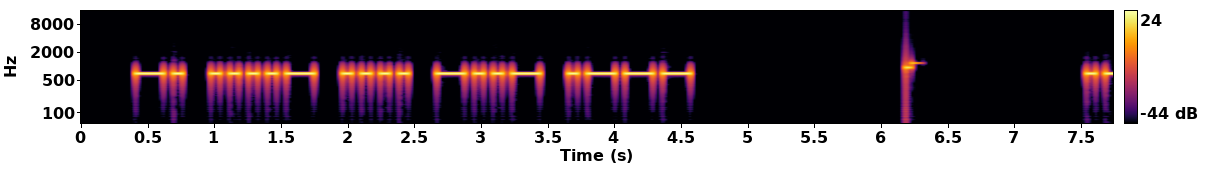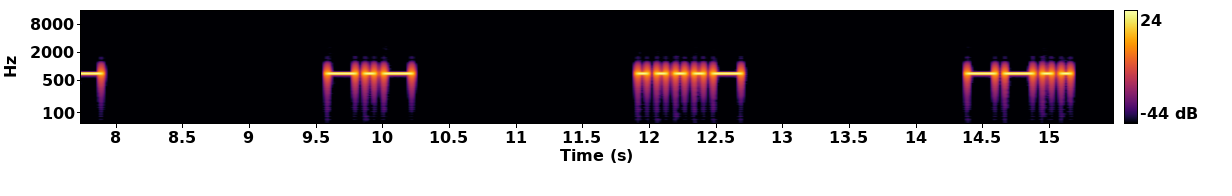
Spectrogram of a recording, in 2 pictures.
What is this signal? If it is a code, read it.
Morse code, heard as a keyed tone, about 17 wpm, spaced as for 8 wpm, 700 Hz. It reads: N4HXJ AK4Z
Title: USA Call Signs - 5 Characters - 8x Character Spacing - 17wpm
